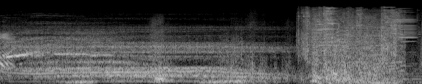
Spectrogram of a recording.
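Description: Sound effects from an animated action episode's soundtrack: a long held pitched cry that slides slowly down, then a loud crashing, shattering sound about three seconds in.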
